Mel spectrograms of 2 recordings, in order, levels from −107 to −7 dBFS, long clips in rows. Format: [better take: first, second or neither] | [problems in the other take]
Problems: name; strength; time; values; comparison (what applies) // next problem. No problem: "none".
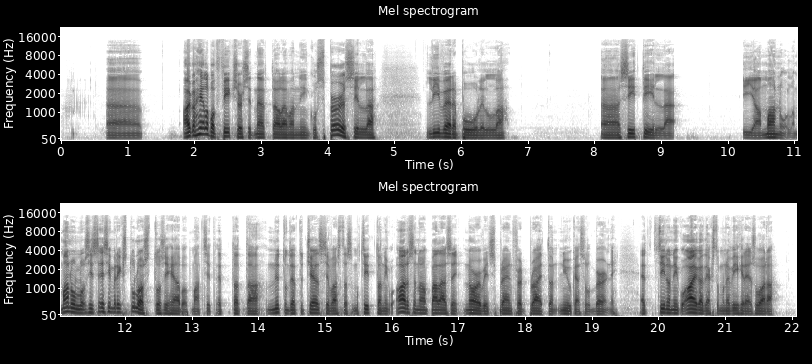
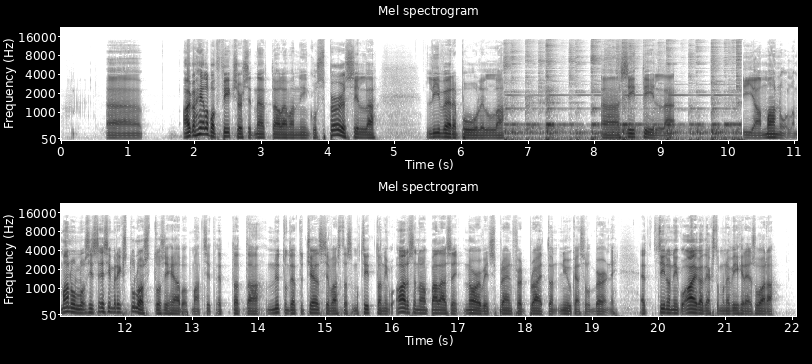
first | clattering dishes; noticeable; from 6.5 to 10 s; peak 7 dB below the speech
